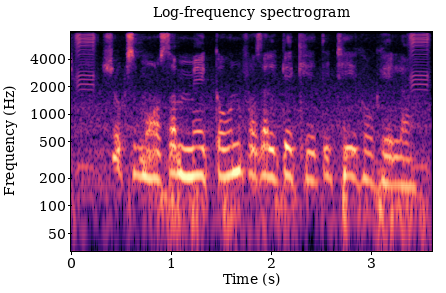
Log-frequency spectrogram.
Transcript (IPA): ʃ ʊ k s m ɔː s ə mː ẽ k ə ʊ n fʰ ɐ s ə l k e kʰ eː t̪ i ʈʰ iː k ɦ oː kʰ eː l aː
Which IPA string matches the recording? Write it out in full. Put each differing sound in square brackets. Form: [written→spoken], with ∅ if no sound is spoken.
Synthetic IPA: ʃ ʊ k s m ɔː s ə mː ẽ k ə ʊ n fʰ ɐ s ə l k e kʰ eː t̪ i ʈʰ iː k ɦ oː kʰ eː l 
